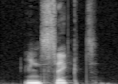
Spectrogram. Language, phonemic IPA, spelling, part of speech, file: French, /sɛkt/, secte, noun, Fr-secte.ogg
- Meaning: sect (offshoot of a larger religion or denomination, usually and especially one with unorthodox or extreme political and/or religious beliefs)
